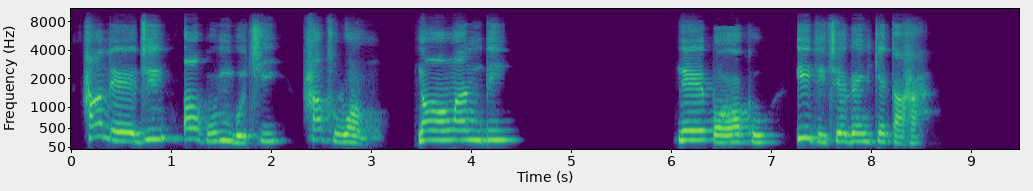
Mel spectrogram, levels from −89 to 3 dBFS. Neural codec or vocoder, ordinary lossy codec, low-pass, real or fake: autoencoder, 48 kHz, 32 numbers a frame, DAC-VAE, trained on Japanese speech; AAC, 48 kbps; 9.9 kHz; fake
